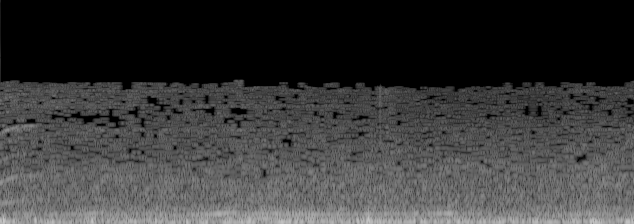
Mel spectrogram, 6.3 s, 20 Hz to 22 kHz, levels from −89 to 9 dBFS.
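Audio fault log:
Throughout, AAC compression, likely: nothing above 5 kHz, with a dull, smeared, warbling texture, heavy damage fitting a very low bitrate rather than plain low-pass filtering.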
